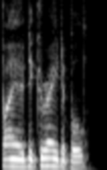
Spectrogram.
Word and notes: biodegradable: British English

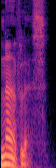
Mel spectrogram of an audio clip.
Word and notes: nerveless: British English

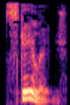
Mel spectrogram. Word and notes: scalage: British English

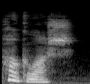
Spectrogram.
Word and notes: hogwash: British English

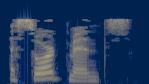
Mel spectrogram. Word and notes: assortments: British English

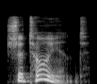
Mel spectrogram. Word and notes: chatoyant: British English

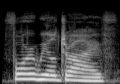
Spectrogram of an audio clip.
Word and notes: four-wheel drive: American English

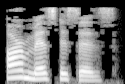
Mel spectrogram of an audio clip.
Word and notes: armistices: British English

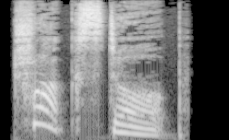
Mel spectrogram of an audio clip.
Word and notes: truck stop: British English

